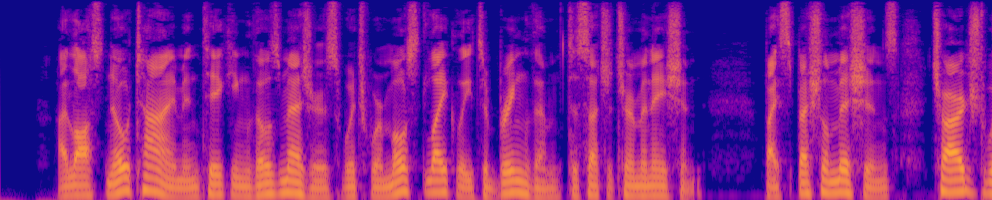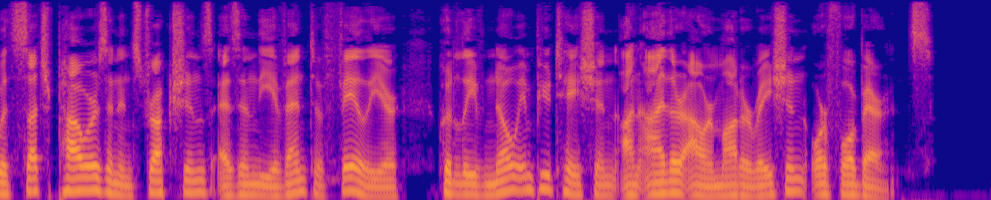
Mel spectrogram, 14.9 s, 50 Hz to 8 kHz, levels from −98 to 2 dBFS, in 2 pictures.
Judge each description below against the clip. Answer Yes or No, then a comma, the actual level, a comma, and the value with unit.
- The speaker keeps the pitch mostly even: No, average, 4.7 semitones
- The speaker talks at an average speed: Yes, average, 175 wpm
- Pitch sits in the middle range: No, low, 110 Hz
